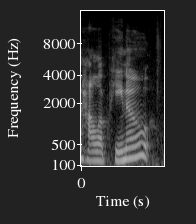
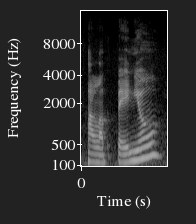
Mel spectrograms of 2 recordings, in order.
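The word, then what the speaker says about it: jalapeño: It's definitely better than jalapeno. I will say it's jalapeno. Pen, like what you write with.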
